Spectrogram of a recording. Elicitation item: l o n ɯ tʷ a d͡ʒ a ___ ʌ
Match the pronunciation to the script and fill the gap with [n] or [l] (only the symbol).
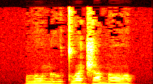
n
